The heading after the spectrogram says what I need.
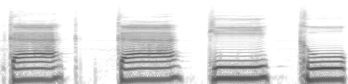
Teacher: Padahal kalau kita seksama mendengarkan, sebelum vokal a i u-nya keluar, itu ada percikan nafasnya dulu.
